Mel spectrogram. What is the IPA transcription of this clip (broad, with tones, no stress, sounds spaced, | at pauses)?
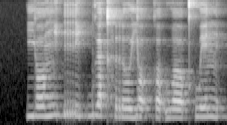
j ɔː˦˥ ŋ i˥˩ ʔ r i˦˥ ʔ b ɯ˧ a̯ kʰ r oː˩˦ j ɔ˨˩ ʔ k ɔ˨˩ ʔ w ɔː˨˩ kʰ w e˥˩ n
